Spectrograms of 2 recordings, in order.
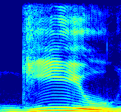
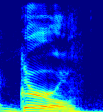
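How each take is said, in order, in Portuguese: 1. Ela é falada com sons do português. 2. Ela é falada com sons do inglês. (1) "vai falar Gil, ... ela vai tentar ler com o fonema do português" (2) "Garota é girl"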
